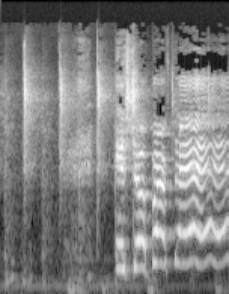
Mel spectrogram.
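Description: Finger snaps keeping a steady beat, about three a second. About a second in, a woman starts singing over them, her voice wavering in a wide vibrato.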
